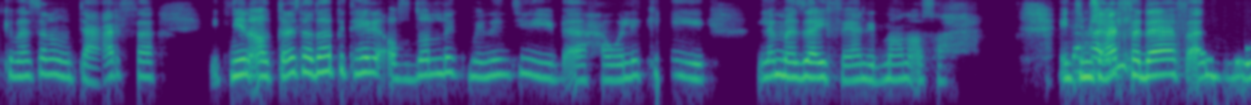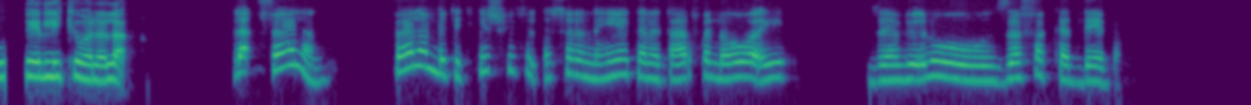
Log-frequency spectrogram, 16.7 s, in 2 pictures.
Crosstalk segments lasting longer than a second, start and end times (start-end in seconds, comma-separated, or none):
none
